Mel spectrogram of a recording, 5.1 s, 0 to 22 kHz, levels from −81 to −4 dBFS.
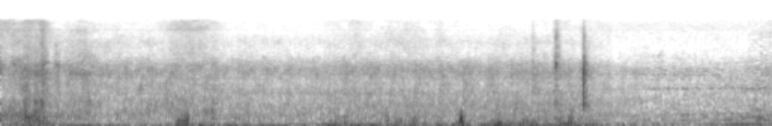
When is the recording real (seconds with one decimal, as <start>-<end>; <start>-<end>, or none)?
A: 4.3-5.1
